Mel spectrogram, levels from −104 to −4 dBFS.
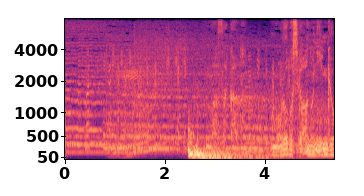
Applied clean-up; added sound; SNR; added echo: none; Bowed string instrument; 19 dB; none.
